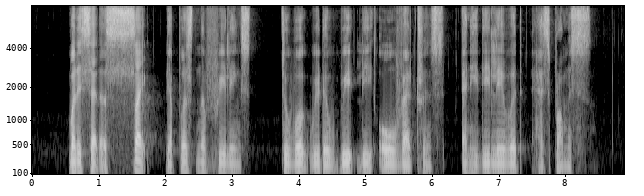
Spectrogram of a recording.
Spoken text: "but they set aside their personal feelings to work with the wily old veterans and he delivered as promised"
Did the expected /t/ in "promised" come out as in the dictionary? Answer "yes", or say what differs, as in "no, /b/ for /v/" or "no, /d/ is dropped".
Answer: no, /t/ is dropped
